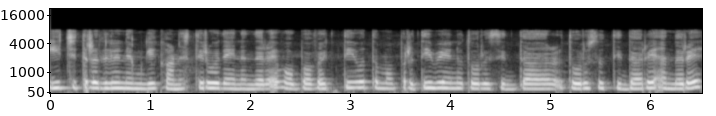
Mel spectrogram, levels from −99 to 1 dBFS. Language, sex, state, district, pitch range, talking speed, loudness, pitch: Kannada, female, Karnataka, Belgaum, 230-260 Hz, 110 wpm, -15 LUFS, 240 Hz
